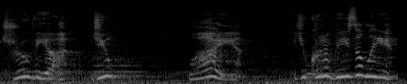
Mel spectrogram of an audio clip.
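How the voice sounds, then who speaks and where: Hurt pleading friend, high voice, really slow, anime game drama. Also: female voice, long reverb tail, faint music behind. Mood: hurt, disbelieving. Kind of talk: anime-style video game voice acting.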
